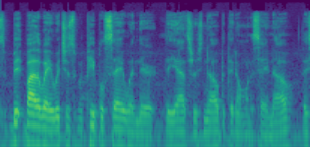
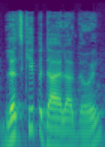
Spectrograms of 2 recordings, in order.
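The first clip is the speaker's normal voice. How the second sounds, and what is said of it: Poor attempt at a German accent. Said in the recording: “that wasn't a good German accent.”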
